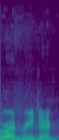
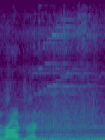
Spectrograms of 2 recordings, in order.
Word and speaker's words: Roderick: Hello, Rodrigic. Welcome. Or, I mean, Roderick. I had like 2 extra syllables that aren't there.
